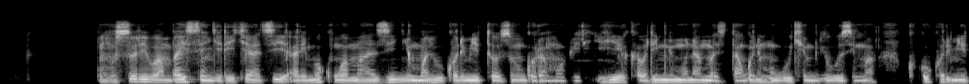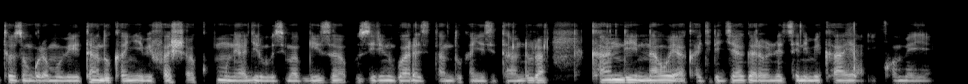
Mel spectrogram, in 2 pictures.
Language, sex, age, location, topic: Kinyarwanda, male, 25-35, Huye, health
